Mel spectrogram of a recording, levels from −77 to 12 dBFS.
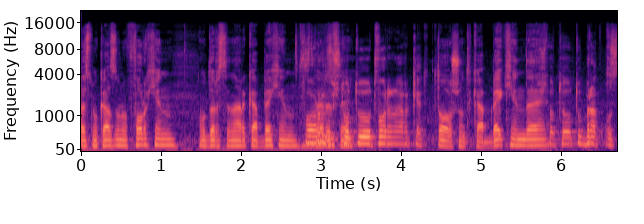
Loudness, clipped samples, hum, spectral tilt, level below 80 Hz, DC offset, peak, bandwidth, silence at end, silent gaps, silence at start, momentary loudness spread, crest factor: -16 LUFS; under 0.1%; none; -5 dB/octave; -44 dBFS; under 0.1%; 0 dBFS; 16 kHz; 0 s; none; 0 s; 7 LU; 16 dB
